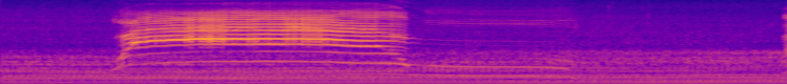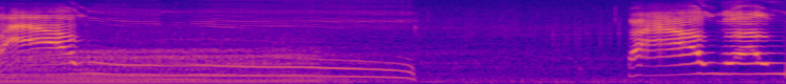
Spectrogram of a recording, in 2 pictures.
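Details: A stray tough cat lashing out at other cats: loud strained yowls overlapping a second lower, descending wail that drops away near nine seconds, then a rising, choppy cry at the end, over steady low rumbling background noise.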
